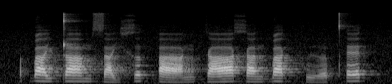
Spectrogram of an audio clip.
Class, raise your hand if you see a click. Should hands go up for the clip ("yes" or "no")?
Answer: no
